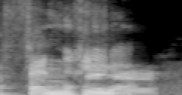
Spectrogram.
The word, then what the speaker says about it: Fenrir: you say his name or her name yeah fenrir it's german fenney what i was talking about uh ragnarok it's the wolf of ragnarok it's called fenrir fenrir the wolf that causes ragnarok cool well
